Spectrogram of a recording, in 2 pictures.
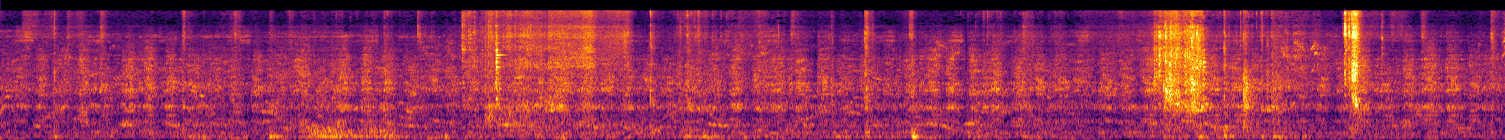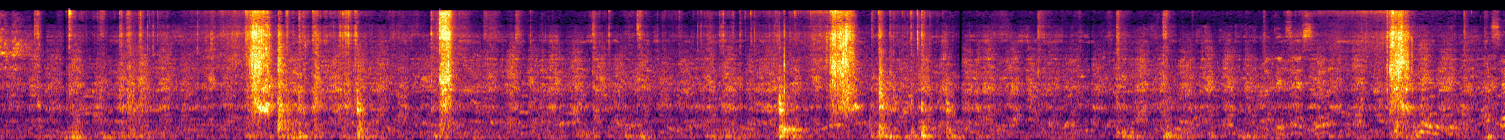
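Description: Indistinct voices over a steady background hubbub, broken by about six sharp knocks or clanks in the second half.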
